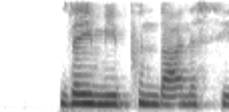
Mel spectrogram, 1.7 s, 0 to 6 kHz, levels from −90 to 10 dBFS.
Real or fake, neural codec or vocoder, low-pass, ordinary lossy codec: real; none; 5.4 kHz; AAC, 48 kbps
